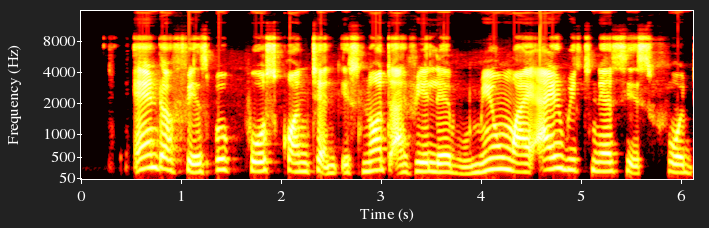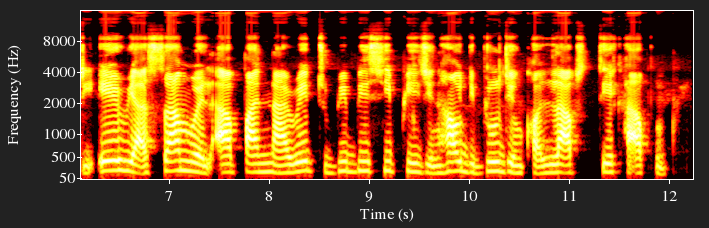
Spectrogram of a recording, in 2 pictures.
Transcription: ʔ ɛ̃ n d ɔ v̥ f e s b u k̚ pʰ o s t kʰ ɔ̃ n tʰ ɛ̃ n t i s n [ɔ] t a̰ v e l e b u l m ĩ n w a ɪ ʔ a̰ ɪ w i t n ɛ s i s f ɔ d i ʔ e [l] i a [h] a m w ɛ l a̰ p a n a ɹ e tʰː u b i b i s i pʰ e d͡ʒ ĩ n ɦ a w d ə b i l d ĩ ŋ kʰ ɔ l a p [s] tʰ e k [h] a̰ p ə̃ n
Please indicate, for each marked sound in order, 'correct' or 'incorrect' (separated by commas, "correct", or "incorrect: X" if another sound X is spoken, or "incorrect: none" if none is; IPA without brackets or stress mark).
correct, incorrect: ɹ, incorrect: s, correct, correct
